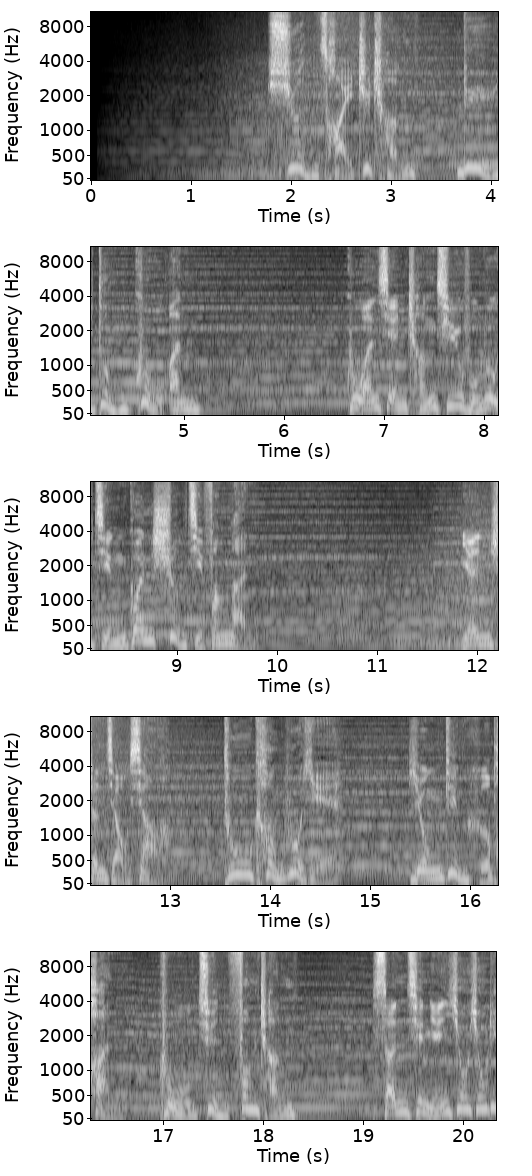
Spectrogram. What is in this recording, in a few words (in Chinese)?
宣传严肃; 固安景观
